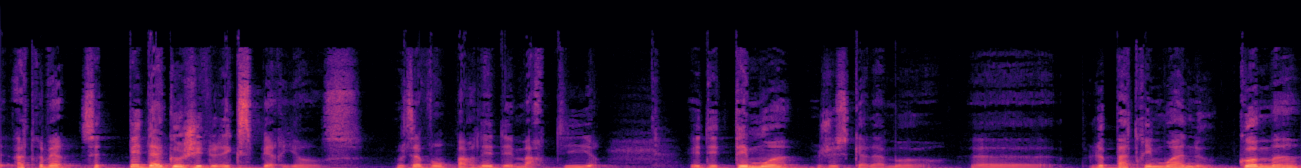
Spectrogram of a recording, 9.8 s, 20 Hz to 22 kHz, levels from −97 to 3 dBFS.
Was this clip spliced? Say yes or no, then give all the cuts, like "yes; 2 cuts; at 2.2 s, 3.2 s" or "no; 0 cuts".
yes; 2 cuts; at 2.9 s, 7.2 s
